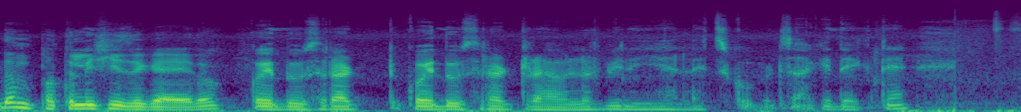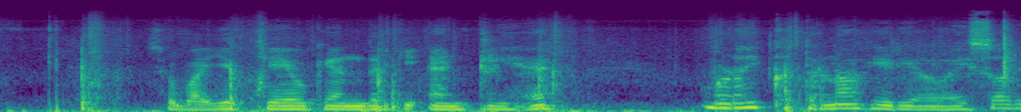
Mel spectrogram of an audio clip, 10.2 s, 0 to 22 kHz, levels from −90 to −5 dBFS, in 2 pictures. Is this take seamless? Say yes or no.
yes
